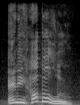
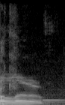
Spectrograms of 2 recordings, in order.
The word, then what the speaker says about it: hullabaloo: I had not heard any hubbaloo. Hubbaloo? Hubbaloo. I think there's more syllables in there. Ah. Oh, they're back. Hullabaloo.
